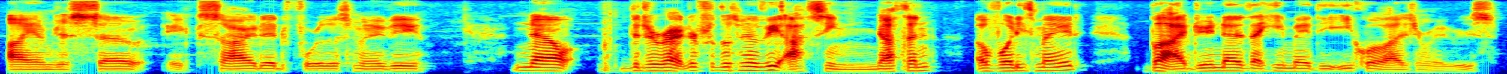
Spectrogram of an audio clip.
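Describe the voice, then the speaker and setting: A man vlogging about upcoming movies in a casual, excitable way, rambling and correcting himself as he goes. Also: on the low side, moderate pace.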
